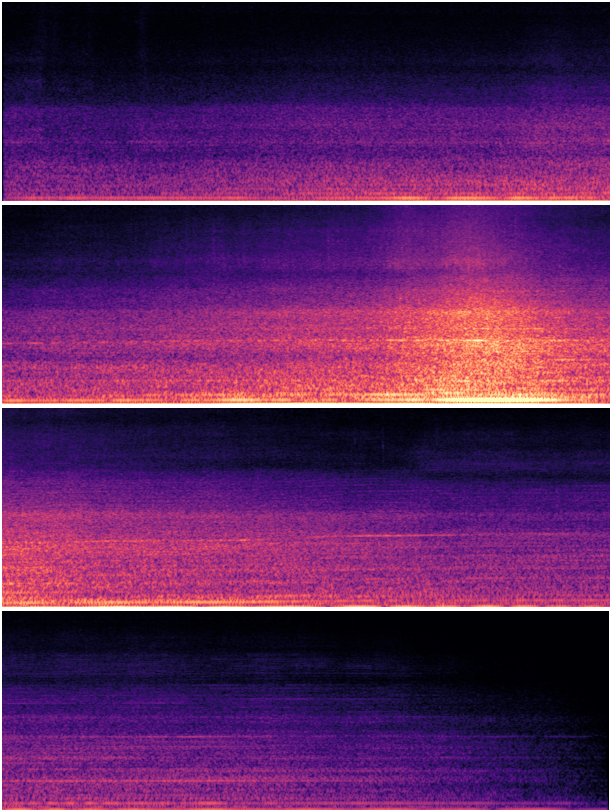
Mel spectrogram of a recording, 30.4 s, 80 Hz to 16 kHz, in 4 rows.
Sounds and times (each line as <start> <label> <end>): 0.0 tractor driving uphill and passing by 30.3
